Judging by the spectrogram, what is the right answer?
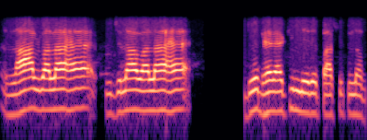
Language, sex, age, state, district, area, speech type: Hindi, male, 60+, Bihar, Darbhanga, urban, conversation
